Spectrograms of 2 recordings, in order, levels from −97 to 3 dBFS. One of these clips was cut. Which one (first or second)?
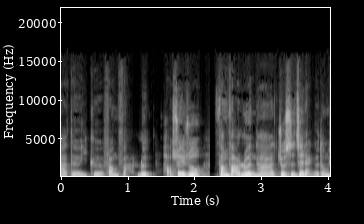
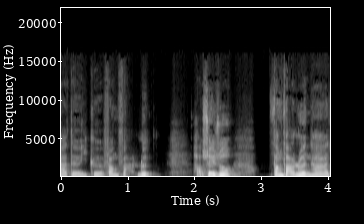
first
